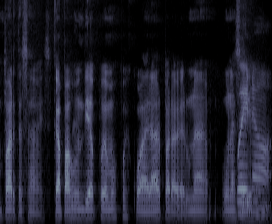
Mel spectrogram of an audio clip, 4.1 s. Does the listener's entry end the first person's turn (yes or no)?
yes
